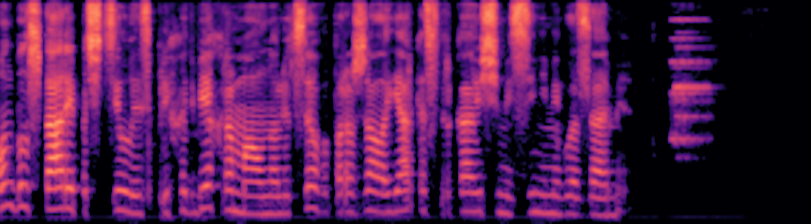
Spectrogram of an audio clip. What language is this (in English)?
Russian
